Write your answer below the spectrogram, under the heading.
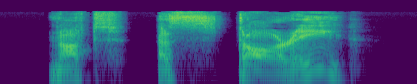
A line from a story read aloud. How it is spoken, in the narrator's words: Morghenis roared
